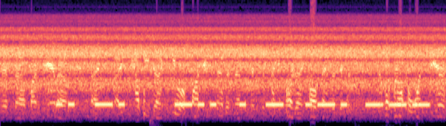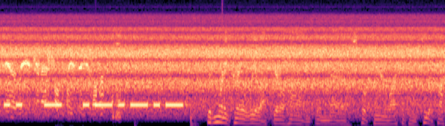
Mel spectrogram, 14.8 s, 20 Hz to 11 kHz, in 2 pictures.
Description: Morse code, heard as a keyed tone, hand-sent with a paddle, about 12 wpm, 590 Hz, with radio static. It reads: IN DETROIT.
